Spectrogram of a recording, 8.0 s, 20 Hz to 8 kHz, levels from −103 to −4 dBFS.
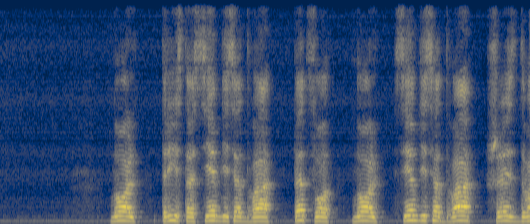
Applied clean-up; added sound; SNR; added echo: none; none; none; reverberation time 0.2 s.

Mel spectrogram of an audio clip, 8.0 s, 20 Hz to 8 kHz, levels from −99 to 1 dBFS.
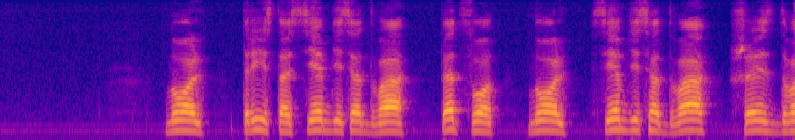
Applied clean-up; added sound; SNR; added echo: none; none; none; none.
